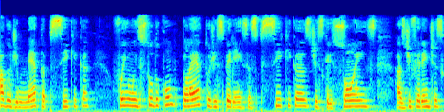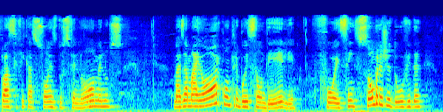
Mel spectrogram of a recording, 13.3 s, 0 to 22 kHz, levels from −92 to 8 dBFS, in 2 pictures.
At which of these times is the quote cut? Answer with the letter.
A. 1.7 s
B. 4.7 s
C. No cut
C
